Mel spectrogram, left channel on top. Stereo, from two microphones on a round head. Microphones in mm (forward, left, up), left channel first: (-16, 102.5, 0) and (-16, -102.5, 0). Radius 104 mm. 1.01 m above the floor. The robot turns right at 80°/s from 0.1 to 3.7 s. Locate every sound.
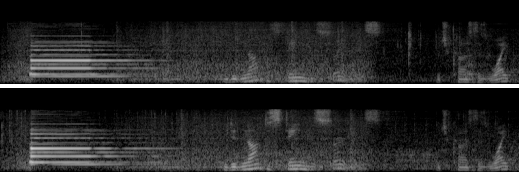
0.3 s a car horn: 30° right, 2.5 m; by 1.0 s 30° left, 2.5 m
2.2 s a man speaking: 105° right, 1.0 m; by 5.1 s 10° left, 1.0 m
